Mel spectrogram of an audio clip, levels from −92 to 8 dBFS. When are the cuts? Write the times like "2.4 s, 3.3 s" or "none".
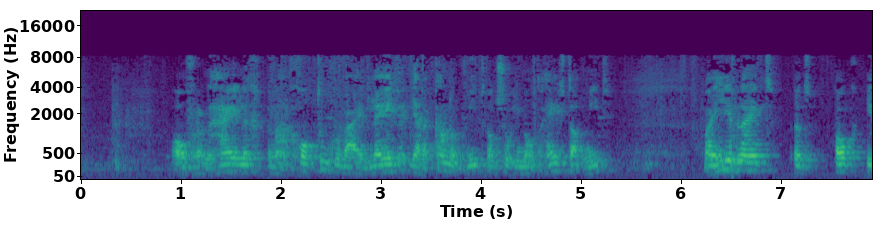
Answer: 7.0 s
